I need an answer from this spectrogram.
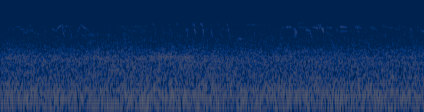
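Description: Near silence: faint birdsong, a scatter of short chirps and quick trills, over a low steady hiss.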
